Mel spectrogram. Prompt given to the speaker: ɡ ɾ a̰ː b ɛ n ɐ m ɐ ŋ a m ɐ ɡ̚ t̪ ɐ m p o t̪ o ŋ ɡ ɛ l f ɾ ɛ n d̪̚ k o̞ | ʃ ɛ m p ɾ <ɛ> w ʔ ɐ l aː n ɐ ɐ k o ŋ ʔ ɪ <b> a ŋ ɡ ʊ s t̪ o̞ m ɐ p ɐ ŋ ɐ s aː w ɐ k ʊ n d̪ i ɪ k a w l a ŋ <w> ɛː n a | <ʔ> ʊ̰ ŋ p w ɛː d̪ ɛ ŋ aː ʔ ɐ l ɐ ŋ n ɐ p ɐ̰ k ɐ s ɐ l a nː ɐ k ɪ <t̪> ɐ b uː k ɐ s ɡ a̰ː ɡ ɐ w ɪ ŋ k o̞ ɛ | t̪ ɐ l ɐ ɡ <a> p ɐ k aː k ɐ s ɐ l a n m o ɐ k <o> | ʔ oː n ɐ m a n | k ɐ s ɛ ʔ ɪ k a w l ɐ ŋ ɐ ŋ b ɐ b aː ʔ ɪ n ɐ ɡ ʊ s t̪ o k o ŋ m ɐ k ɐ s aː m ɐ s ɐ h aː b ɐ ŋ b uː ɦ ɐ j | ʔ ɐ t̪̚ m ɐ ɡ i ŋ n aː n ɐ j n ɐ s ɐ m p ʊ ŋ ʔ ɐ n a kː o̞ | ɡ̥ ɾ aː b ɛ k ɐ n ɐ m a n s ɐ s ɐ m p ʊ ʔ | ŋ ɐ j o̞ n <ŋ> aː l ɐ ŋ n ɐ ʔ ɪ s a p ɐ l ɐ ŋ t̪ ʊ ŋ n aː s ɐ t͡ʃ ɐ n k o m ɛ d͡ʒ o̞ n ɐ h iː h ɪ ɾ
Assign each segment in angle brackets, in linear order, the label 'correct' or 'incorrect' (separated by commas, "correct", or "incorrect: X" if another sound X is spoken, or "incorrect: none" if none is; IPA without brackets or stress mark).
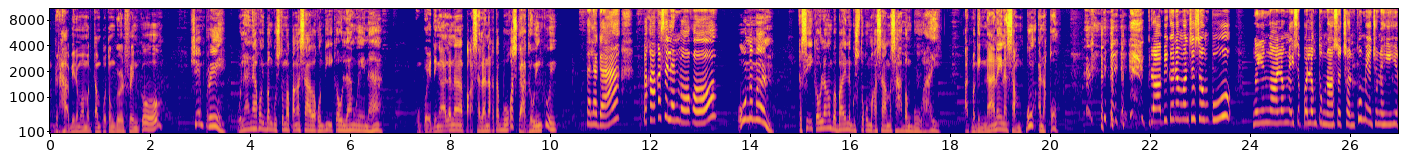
correct, correct, correct, incorrect: k, correct, correct, correct, correct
